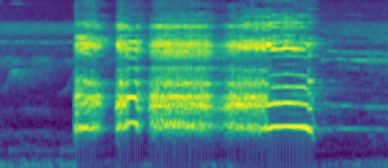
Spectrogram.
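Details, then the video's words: Bantam rooster crowing: one loud, harsh crow of about one and a half seconds, split into short opening bursts and then a long held note that ends abruptly, over a quiet background. "Tiếng Gà trống tre gáy"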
